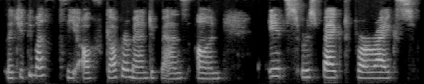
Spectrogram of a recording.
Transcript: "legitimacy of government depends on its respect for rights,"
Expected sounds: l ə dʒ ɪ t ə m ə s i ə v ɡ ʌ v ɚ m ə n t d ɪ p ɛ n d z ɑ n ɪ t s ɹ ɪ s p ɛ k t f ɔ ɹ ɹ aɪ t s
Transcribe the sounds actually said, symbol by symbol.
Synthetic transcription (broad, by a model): l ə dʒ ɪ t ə m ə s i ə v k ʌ p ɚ m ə n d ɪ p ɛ n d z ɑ n ɪ t s ɹ ɪ s p ɛ k t f ɔ ɹ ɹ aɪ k s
